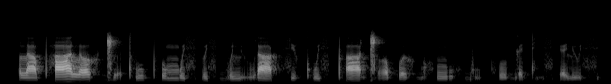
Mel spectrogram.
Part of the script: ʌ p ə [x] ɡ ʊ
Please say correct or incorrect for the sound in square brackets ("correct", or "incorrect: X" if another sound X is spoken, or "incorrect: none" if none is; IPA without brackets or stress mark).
correct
